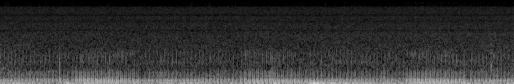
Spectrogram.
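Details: A sleeping female domestic cat snores, a steady low rumble of breathing that continues without a break, with a few faint clicks above it.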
